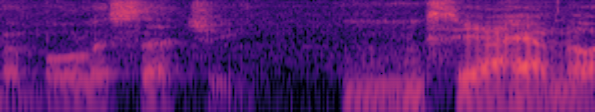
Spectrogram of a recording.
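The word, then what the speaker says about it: Bola Sete: Bolasete. Bolasete. It's like spelled like Seti, Sete, but Seti.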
